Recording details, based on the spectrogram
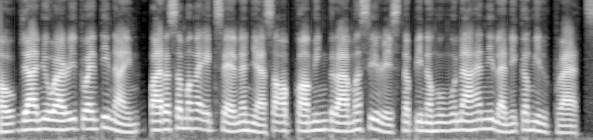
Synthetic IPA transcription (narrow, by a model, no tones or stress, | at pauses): wd͡ʒanjuaɹit̪wɛnt̪inajnpaːɾɐsɐmɐŋaʔɛksɛnɐɲasɐʔop̚komɪŋd̪ɾaːmɐsiːɹisnɐpɪnɐŋuŋʊnaːhɐnːɪlanɪkɐmilpɹat̪̚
